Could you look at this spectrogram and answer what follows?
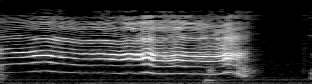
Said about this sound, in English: Is that Captain making all of that meowing? Yes. Hi, Captain! He's mad.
